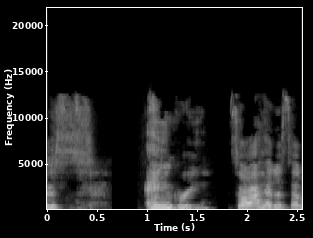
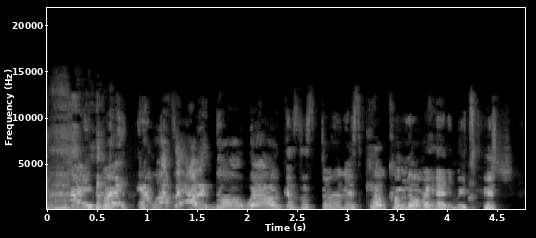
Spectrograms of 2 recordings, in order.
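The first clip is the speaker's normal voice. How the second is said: much higher, talking through laughter; laughing; 9 semitones higher than usual. Real, not acted. Guest laughs while recalling crying on the plane. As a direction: giggle through the words.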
